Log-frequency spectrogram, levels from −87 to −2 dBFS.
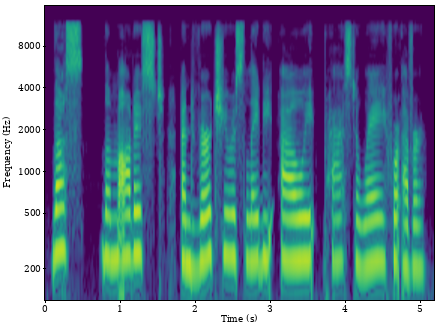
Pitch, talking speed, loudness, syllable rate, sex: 230 Hz, 115 wpm, -19 LUFS, 4.2 syllables/s, female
